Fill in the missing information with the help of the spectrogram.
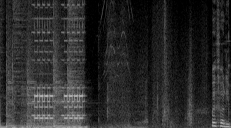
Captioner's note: phone ringing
